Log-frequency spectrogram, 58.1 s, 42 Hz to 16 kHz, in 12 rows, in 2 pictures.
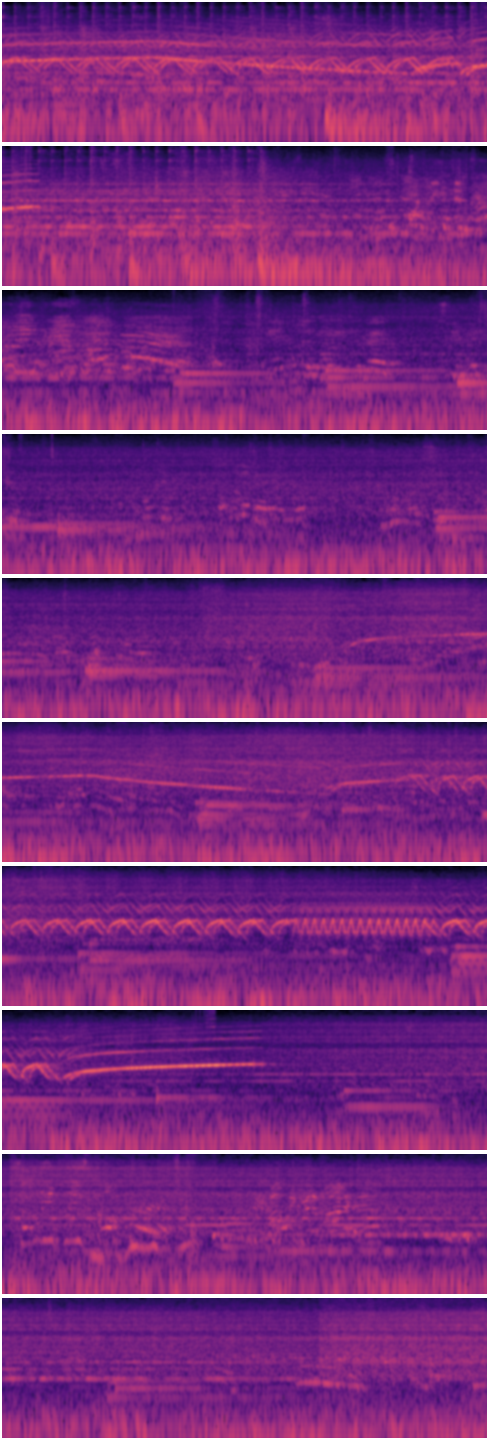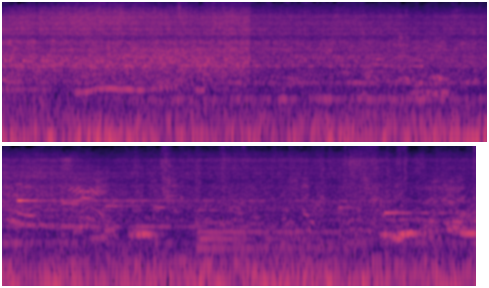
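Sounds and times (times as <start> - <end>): low rumble: 0.0 - 10.8
emergency vehicle siren: 0.0 - 11.9, 17.8 - 58.0
low held chords: 0.0 - 32.5, 33.4 - 58.0.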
